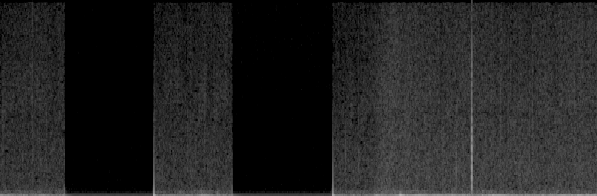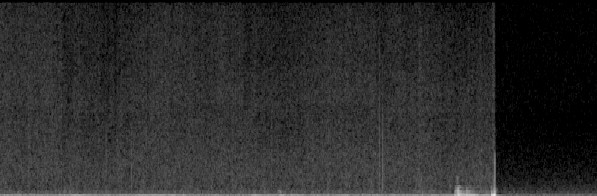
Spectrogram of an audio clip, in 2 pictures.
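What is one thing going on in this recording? A record's stylus crackles and rumbles softly in the groove.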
